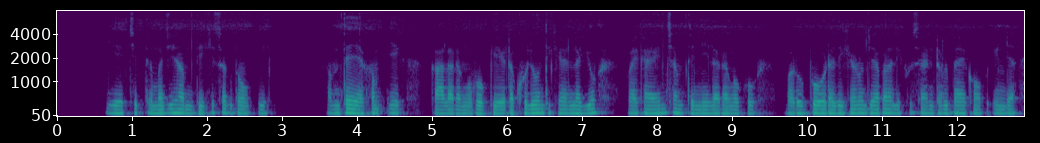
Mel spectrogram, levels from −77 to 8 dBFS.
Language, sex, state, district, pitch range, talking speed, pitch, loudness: Hindi, male, Uttarakhand, Tehri Garhwal, 105-115 Hz, 180 wpm, 110 Hz, -34 LUFS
